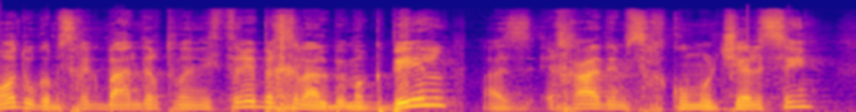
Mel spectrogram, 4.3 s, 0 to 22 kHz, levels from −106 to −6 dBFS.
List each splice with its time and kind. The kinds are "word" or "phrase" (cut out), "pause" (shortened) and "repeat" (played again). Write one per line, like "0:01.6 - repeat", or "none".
0:02.3 - pause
